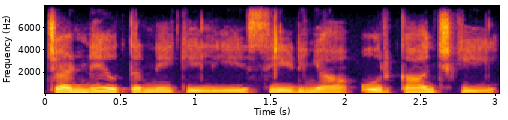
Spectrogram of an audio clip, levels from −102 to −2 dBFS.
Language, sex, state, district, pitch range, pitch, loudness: Hindi, female, Chhattisgarh, Sukma, 175-210 Hz, 190 Hz, -16 LUFS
